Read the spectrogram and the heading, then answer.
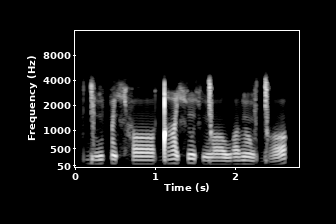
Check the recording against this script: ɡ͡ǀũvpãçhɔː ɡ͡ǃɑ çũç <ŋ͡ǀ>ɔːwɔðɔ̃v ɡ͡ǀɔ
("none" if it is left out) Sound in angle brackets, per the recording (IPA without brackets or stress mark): ŋ͡ǀ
